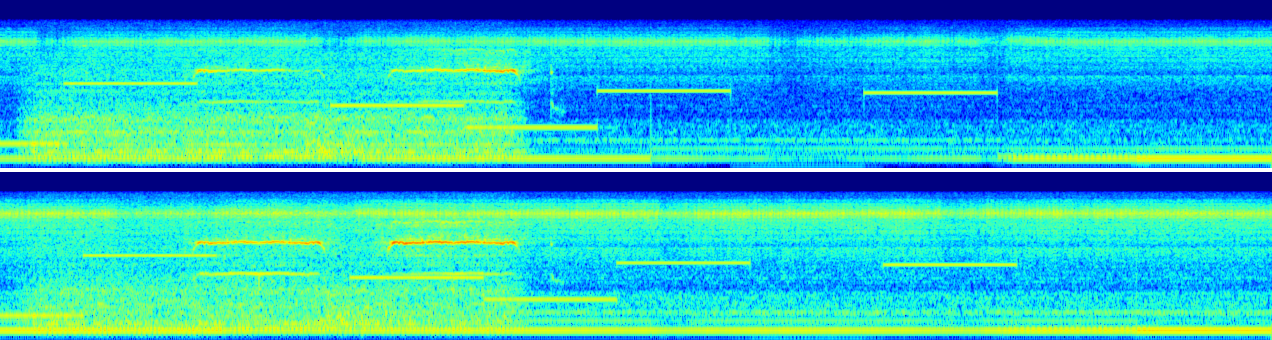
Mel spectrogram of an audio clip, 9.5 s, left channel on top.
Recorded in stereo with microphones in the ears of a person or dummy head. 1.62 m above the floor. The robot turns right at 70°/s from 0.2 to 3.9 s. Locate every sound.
1.4 s a scream: 165° right; by 4.3 s 10° left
